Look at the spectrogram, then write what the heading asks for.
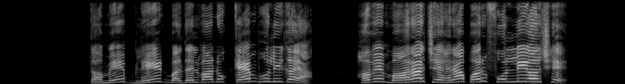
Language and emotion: Gujarati, angry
